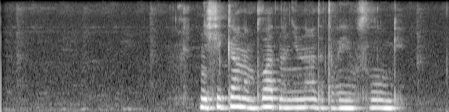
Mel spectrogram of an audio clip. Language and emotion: Russian, angry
